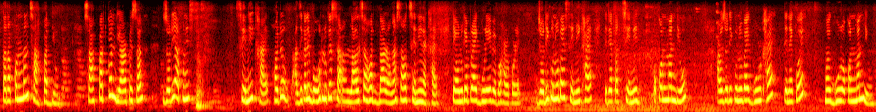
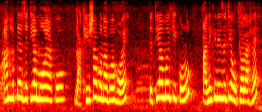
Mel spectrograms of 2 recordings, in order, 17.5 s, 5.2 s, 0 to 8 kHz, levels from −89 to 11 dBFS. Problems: constant background noise, continuous background conversations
